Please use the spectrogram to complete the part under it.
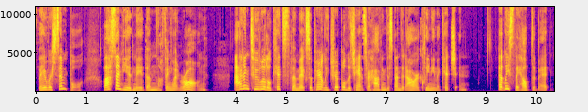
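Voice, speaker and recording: A woman narrates a story in a fairly high voice with noticeable vocal fry. The sound is dry and close, and she reads expressively, dropping in wry asides. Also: fairly bright tone, dry recording. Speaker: podfic reader. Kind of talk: fan fiction narration, read aloud.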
